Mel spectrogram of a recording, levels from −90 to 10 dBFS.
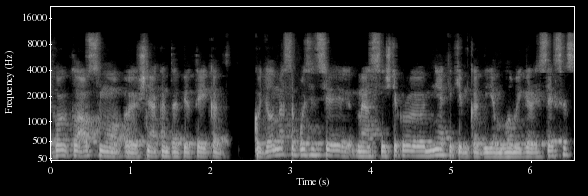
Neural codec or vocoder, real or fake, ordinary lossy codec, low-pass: none; real; AAC, 48 kbps; 10.8 kHz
